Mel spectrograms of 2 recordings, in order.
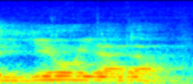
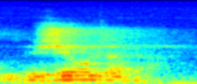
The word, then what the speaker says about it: Yehoyada: l'autel, on dit que son père c'est Yehoyada. Bon, en français ça se prononce Jéhojada.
